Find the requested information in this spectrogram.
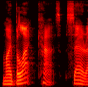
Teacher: you can see that common C Sound is only sounded out once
